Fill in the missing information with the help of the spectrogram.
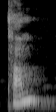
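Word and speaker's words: thumb: प्लबर नहीं बोलते सेसे बोलते हैं प्लमर प्लमर थम और लम तो यहां पर बी साइलेंट होता है एम के बाद कुछ वड्स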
